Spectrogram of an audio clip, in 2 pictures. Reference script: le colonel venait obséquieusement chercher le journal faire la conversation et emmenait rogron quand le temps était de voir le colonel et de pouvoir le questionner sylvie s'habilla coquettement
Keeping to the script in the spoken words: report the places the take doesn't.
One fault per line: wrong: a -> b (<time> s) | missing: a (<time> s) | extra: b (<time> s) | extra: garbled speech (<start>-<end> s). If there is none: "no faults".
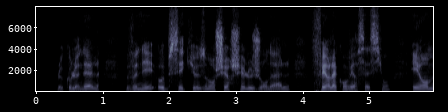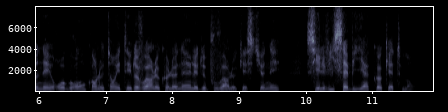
no faults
